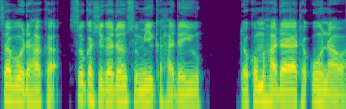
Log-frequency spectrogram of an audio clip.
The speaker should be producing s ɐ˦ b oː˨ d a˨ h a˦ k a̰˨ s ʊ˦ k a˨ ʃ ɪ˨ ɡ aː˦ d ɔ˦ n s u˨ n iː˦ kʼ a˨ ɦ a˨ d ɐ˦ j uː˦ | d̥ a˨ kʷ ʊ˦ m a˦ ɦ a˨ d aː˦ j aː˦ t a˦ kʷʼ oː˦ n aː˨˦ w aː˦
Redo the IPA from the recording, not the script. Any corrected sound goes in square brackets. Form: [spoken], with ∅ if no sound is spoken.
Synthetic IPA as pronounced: s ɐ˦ b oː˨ d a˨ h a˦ k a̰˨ s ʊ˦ k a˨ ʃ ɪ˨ ɡ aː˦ d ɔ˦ n s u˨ [m] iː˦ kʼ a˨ ɦ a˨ d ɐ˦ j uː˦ | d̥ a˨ kʷ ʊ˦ m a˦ ɦ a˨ d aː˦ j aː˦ t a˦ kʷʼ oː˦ n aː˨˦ w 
